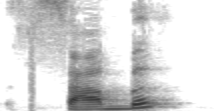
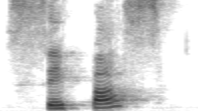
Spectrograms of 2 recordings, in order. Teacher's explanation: la bilabial oclusiva sonora B a bilabial oclusiva sorda P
